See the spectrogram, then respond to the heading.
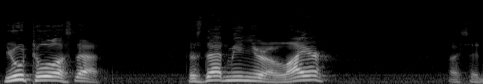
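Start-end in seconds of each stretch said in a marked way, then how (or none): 0.0-3.3 a hint of a challenging kid, higher and louder; young people challenging. Elder quoting young people who accuse him. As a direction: lightly act a kid calling out a liar. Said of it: "come back on you someday and say".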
